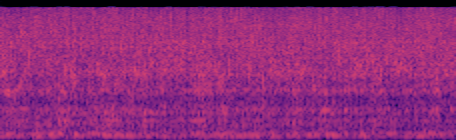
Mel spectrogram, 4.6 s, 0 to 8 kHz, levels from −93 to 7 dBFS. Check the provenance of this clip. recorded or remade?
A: recorded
